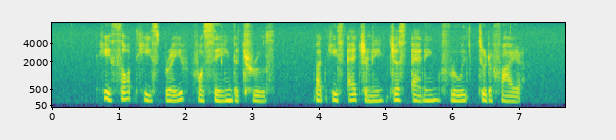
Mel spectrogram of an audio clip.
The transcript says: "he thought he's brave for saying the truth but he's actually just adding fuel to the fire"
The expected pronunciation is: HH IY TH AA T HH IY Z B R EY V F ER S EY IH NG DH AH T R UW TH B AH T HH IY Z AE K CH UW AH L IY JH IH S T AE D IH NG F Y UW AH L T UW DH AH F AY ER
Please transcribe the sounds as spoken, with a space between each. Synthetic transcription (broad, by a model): HH IY TH AA T HH IY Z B R EY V F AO S EY IH NG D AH T R UW TH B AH T HH IY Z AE K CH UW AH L IY JH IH S T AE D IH NG F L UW T UW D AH F AY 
